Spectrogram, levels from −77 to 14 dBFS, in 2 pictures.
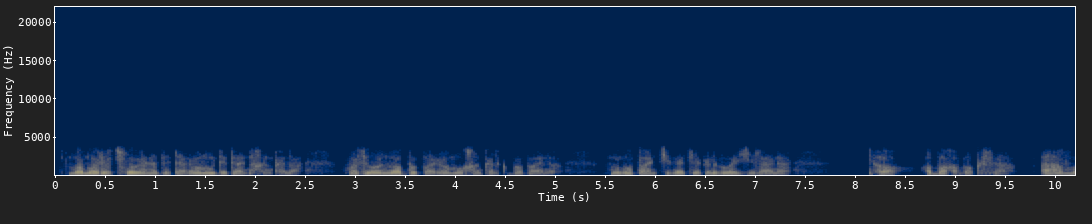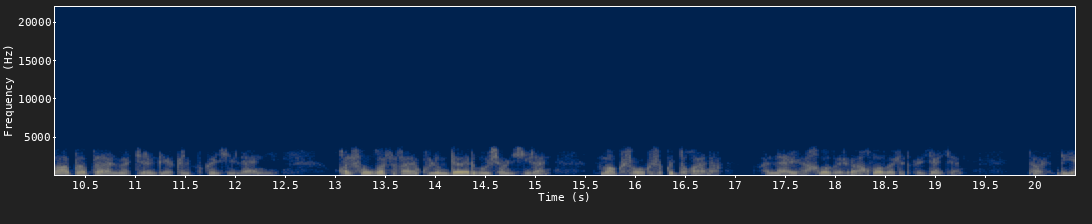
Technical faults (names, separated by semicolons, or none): G.729 codec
